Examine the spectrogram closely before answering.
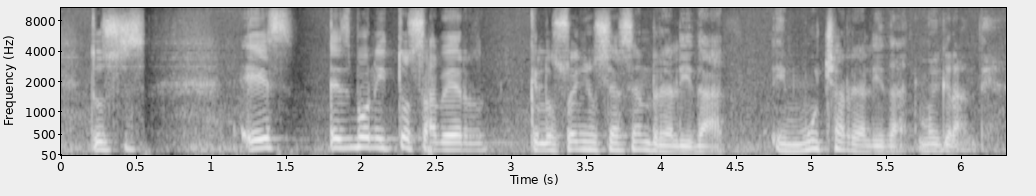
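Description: A man speaks at a moderate pace in a fairly high pitch for a man. His pitch varies in an ordinary way, and he leaves long, frequent pauses. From Mexico, State of Mexico (Temascalcingo). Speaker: musician. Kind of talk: interview.

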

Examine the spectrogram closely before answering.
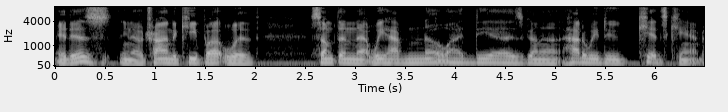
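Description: A man with a Southern US accent speaks at medium pitch and a moderate pace with fairly even intonation. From US South. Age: 30s. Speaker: student pastor. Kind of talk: casual chat.

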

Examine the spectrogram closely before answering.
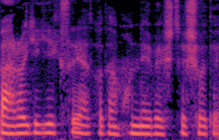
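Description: A woman's fairly low voice comes through in a very clean recording with a silent background. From Iran. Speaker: podcast host. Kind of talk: personal storytelling and poetry reading.

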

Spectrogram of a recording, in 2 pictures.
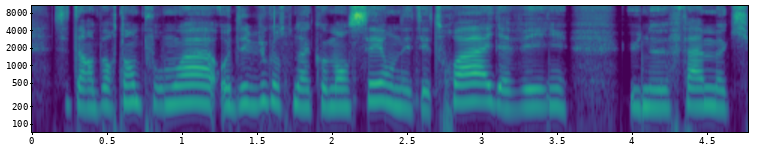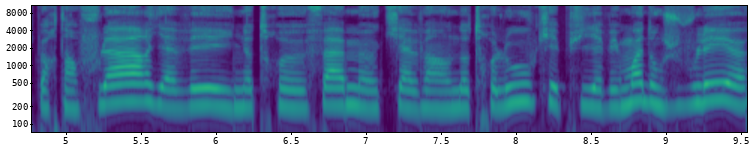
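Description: The tone is dark and mellow, the intonation monotone and flat. The pace is fairly quick. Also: woman. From France, Avignon (Moroccan family). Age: 20s. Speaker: podcast creator. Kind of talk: radio interview.

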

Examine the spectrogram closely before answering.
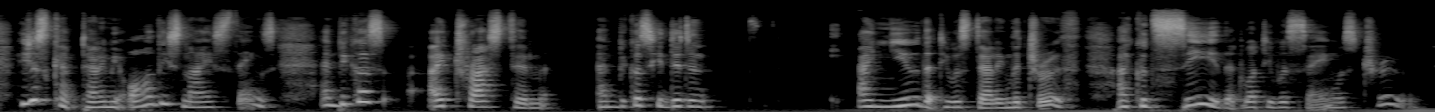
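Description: Somewhat breathy speech at a moderate pace, with lively intonation broken by long, frequent pauses. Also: woman, medium pitch for a woman. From Philippines. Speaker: children's author. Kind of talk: casual interview.

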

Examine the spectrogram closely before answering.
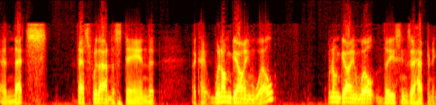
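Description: Heard dry and close with no echo, a man speaks with an Australian accent. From Australia, country Victoria. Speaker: cricket coach. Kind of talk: interview conversation.

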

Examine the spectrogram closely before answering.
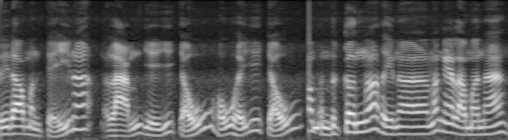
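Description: A man is speaking. His pitch swings very widely. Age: 40s. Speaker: farmer. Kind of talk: interview.

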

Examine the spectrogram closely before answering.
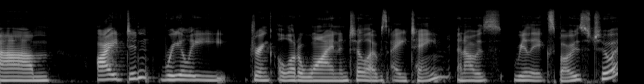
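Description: The recording is very clean with a silent background. A woman speaks at a moderate pace in a bright, sharp tone with ordinary pitch variation. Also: medium pitch for a woman. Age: 20s. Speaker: wine industry professional. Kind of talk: casual chat. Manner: animated.

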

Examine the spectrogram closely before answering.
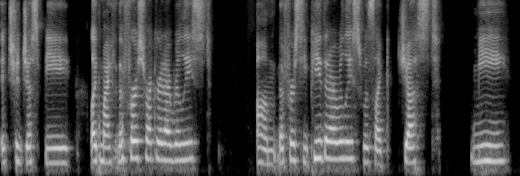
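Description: With an American accent, a woman speaks with fairly even intonation in a normal speaking voice. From Michigan, Detroit suburbs. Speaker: singer-songwriter. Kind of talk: interview. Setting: video call.

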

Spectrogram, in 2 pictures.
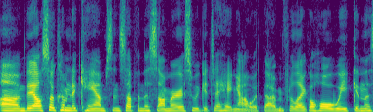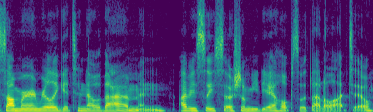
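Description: A woman with a Chicago accent and a medium pitch speaks very fast with hardly any pauses in a monotone, flat voice, on a very clean recording with a silent background. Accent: Chicago-area American. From Chicago suburbs, Illinois. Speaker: college volleyball player. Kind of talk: interview.

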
